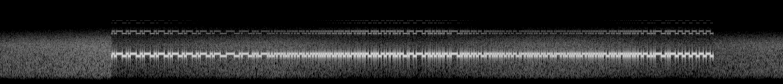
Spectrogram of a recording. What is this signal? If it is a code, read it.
NAVTEX (SITOR-B), 100 baud, 170 Hz shift, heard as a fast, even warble, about 1500 Hz centre. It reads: SPINGE COSTANTEMENTE PERCHE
